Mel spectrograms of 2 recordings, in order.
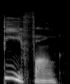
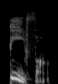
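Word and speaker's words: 地方: In dìfang, fāng is usually pronounced with a neutral tone, so we say dìfang.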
